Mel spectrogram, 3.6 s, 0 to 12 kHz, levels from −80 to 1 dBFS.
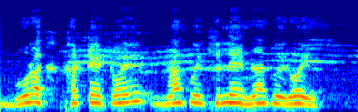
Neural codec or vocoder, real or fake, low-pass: vocoder, 22.05 kHz, 80 mel bands, WaveNeXt; fake; 9.9 kHz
